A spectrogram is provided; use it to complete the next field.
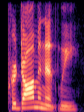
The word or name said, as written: predominantly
